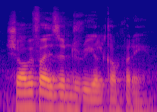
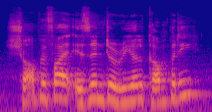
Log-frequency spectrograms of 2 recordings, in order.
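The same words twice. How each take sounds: First: The voice falls at the end, like a statement. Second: The voice rises at the end, like a question. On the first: It is stated as a fact to be checked. "if you said it as a statement" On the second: It is asked as a question, not stated as fact. "When you ask a question"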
